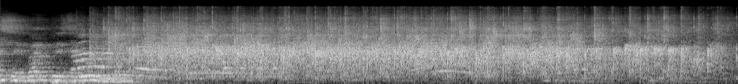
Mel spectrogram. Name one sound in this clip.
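A crowd of young people claps and cheers loudly.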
